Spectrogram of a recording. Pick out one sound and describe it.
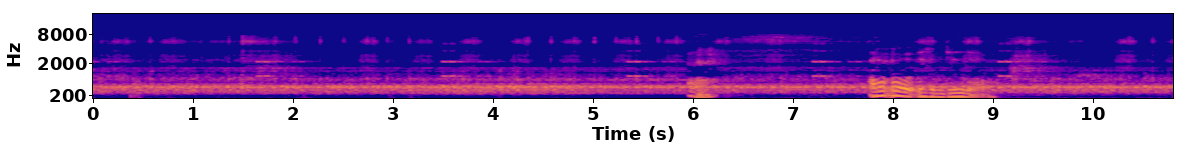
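Short chiming game sound effects ring out now and then.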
